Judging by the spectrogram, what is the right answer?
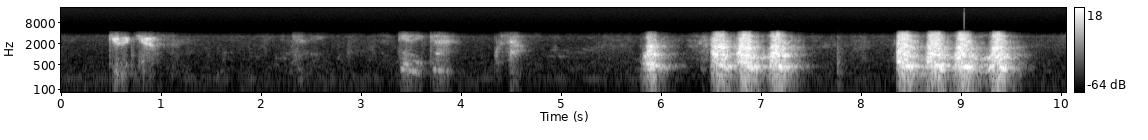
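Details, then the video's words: Kassy, a 5½-month-old female American Bulldog puppy, barking at her teddy: a few soft yips, then bursts of three to four sharp, loud barks in quick succession, quiet pauses between groups. "Kassy Barkin At Her Teddy"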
